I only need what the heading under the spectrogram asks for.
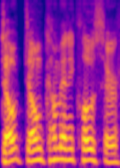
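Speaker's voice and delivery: very high, frightened, panicky pleading tone. Narrating a story, the speaker voices a man: panicked voice. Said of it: "in a panicked voice goes".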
